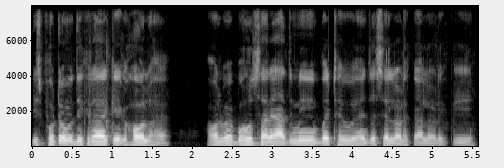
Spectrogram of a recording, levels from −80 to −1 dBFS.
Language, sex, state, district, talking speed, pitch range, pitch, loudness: Hindi, male, Jharkhand, Palamu, 215 wpm, 120-145 Hz, 130 Hz, -16 LUFS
